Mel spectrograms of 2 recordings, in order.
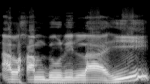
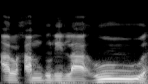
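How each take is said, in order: First: The word ends with an 'i' vowel. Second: The word ends with a 'u' vowel. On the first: The speaker calls it right. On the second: The speaker calls it wrong. "dibaca alhamdulillahu. Itu enggak boleh"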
